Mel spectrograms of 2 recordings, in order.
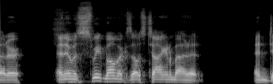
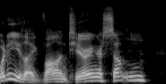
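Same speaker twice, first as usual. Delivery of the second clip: ordinary delivery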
